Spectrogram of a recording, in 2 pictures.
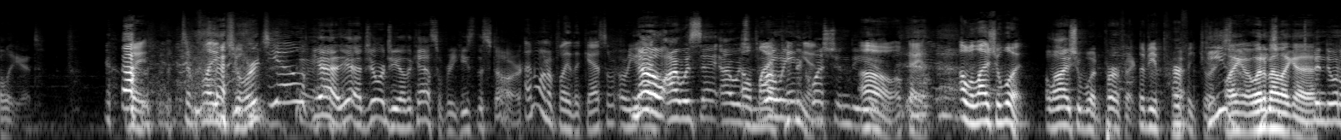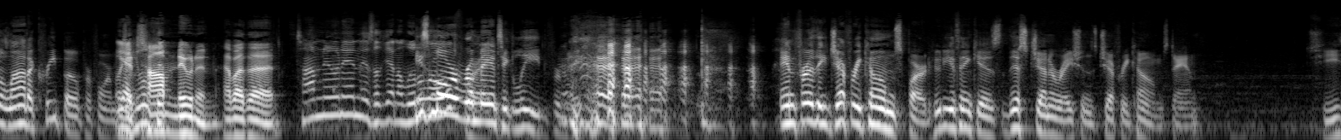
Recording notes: The Flop House Q&A at VVFD 2017 (MaxFunDrive 2017). Recorded live from Very Very Fun Day in Chicago at Thalia Hall.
